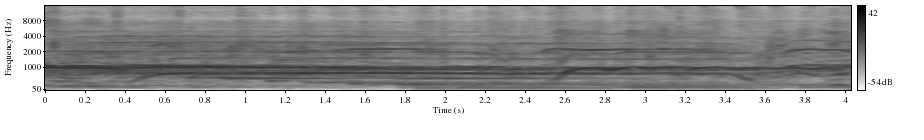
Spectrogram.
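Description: Live soul band playing, with long held high notes that slide up into pitch over the instruments, and an audience cheering and whooping.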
